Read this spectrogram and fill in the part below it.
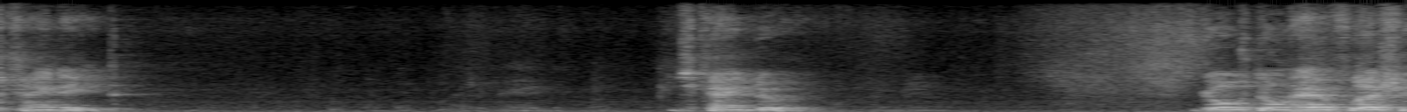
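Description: A man speaks slowly and calmly through a microphone, with pauses.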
